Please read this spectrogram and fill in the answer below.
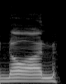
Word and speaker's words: non: Stian says, the word for no in French is actually non, but the second N is silent.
